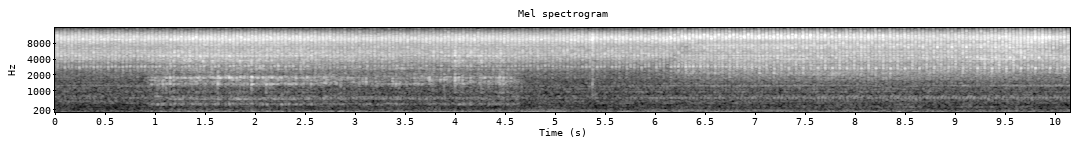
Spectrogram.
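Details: 2010/2011 VW Voyage Comfortline 1.6, 46,783 km, after timing belt and tensioner replacement: fast uneven light tapping about three a second over steady idle; owner suspects injectors rather than camshaft, cause unclear.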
